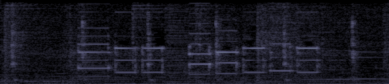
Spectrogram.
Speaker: and that chime tone lets you know everything's successful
